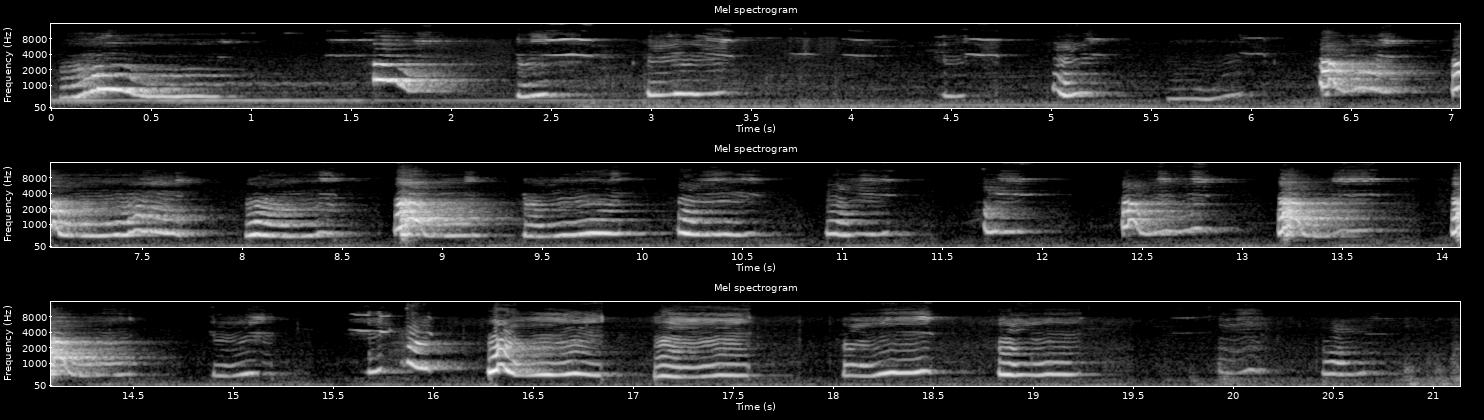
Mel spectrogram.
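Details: Pet dog howling during the opening of the film Three Billboards Outside Ebbing Missouri, a series of wavering, yodelling howls and whimpers repeated roughly every second, rising and falling in pitch, with faint low movie sound beneath.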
